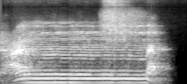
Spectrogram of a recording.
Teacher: Yang pertama jelas di bibir, yang kedua gara-gara ada suara gunnah, nah itu berarti punya juga tempat keluar di hidung.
